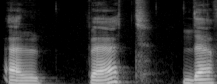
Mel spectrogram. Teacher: İkinci samit özünün cingiltili qarşılığı ilə əvəz edildi. Yəni kar cingiltili ilə əvəz edildi.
